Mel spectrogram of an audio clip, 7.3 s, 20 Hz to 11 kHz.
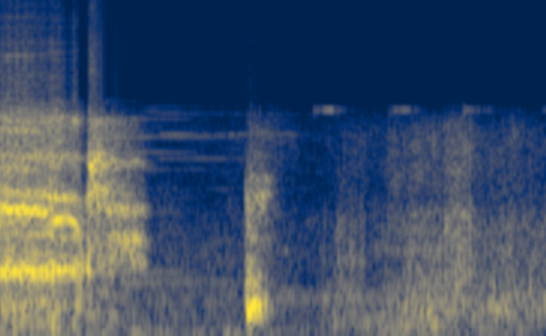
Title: Me Throwing More Burps In The Elevator 3 / Yo Tirándome Más Eructos En El Ascensor 3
